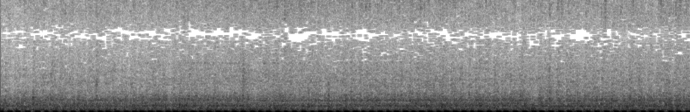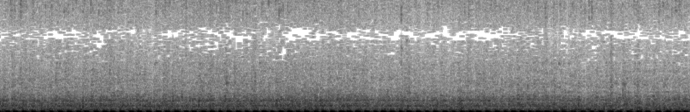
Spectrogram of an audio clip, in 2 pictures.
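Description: Motorcycle engine running steadily at low speed as the bike is ridden slowly, a constant low engine note with a fast, even beat.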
